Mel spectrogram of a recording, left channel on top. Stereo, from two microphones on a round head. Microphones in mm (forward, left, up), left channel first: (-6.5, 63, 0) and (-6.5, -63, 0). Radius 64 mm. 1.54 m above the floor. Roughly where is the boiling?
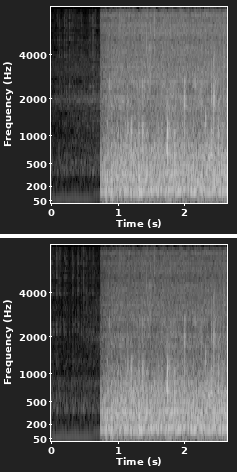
Left.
